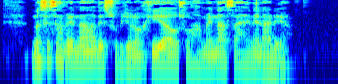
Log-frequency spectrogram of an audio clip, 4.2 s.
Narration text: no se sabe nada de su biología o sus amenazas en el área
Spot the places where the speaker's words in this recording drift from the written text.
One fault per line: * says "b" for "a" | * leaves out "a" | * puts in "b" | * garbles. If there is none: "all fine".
all fine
